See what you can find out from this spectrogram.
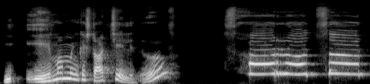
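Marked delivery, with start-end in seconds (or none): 2.3-3.6 put-on high girlish whine; high schoolgirl voice. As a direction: plead to sir like a little girl. Schoolgirl says she can't.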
